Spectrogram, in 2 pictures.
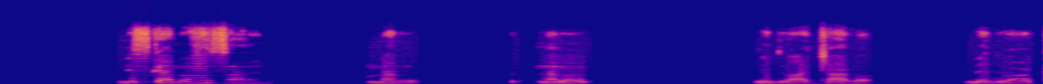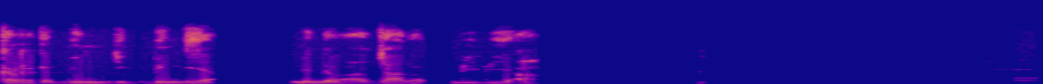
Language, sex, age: Somali, male, 25-35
